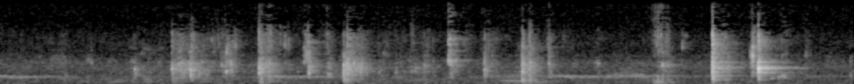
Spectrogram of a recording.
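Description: Eating sounds of a person chewing and slurping khanom jeen rice noodles in red curry sauce: irregular wet mouth clicks and smacks, the loudest two near the end.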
